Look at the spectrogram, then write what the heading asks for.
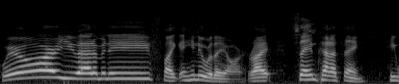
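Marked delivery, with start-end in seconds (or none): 0.0-1.6 higher calling voice; God calling to hidden Adam and Eve, raised pitch. Acted. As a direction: call out to someone hiding.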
